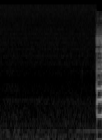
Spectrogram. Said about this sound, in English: you might be able to hear her meow actually. She's meowing right now. Um, she gave birth to three more. So it's a total of four kittens. So she is a mama, which is very cute.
